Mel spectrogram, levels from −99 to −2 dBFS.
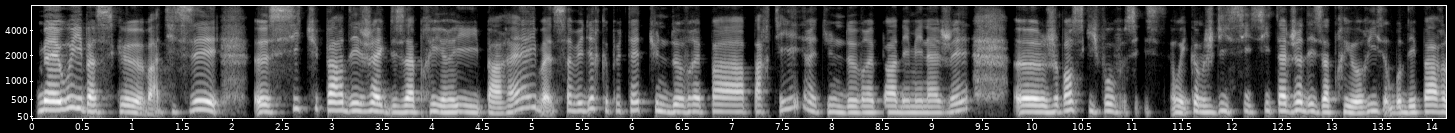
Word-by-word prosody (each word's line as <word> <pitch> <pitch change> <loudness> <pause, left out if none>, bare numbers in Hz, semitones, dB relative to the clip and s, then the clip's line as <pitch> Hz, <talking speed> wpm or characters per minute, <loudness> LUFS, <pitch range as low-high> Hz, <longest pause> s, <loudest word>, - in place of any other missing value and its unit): mais 225 +1 +9
oui, 275 +4 +4
parce 180 -4 +2
que, 170 -6 +2
bah, - - -3
tu 165 +1 -15
sais, 215 +6 +3 0.4
heu, 180 - +4
si 180 +10 -5
tu 265 0 -14
pars 220 -4 +4
déjà 205 0 0
avec 190 -2 +6
des 170 +1 -3
a 175 - +6
priori 170 -2 -1
pareils, 170 - -2
bah, 280 - +1
ça 210 - -7
veut 210 0 -4
dire 270 +4 -3
que 220 - -9
peut-être, 215 +2 -6
tu 215 -1 -6
ne 190 - -2
devrais 180 +1 -1
pas 180 0 -1
partir 225 - -8
et 185 - -5
tu 175 +1 -9
ne 170 -2 -4
devrais 160 0 -2
pas 165 +1 -1
déménager. 160 - -3 0.5
Heu, 175 -1 +8
je 175 +3 -2
pense 220 +3 -1
qu'il 195 -5 -9
faut 195 +1 -3
f 165 - -10
c'est 155 - -16
s 165 0 -19
oui 155 -4 -1
comme 185 -2 -1
je 170 -1 -3
dis, 200 +1 -5
si 185 +1 -11
si 185 +5 -11
tu 200 - +2
as - - +7
déjà 220 +3 +2
des 190 -3 -4
a 175 - +5
priori 170 +3 0
au - - -5
b 150 - -5
au - - +2
départ, 170 +2 +1
180 Hz, 245 wpm, -21 LUFS, 170-210 Hz, 0.5 s, mais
